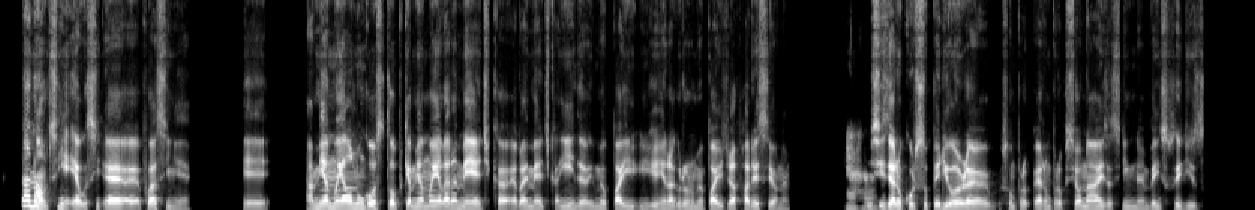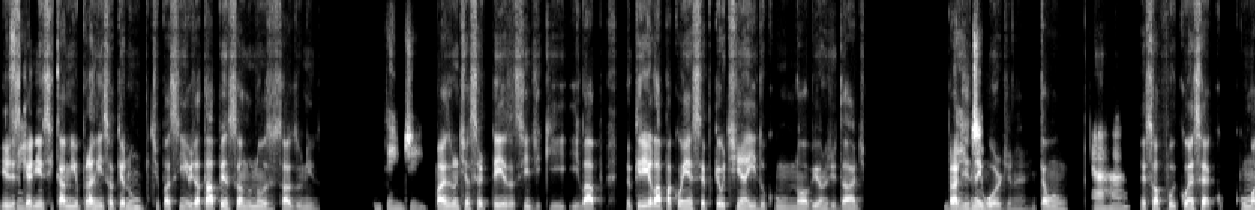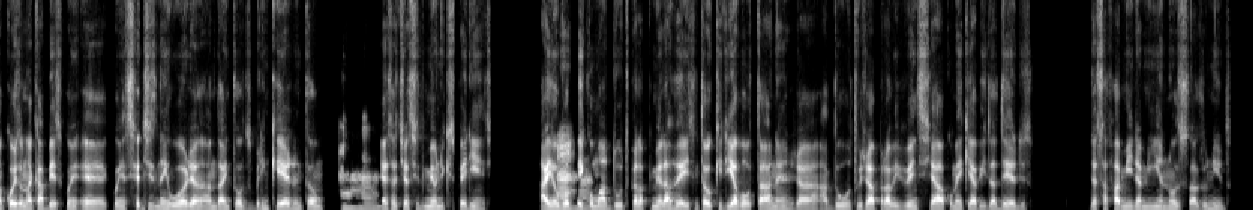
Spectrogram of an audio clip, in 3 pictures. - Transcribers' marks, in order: tapping
- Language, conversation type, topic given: Portuguese, podcast, Que conselhos você daria a quem está procurando um bom mentor?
